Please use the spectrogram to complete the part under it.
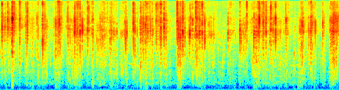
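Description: Crinkly wrapping from a package of diamond painting kits being opened, a steady, close run of crumpling and crackling plastic with dense bursts throughout and no talking.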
